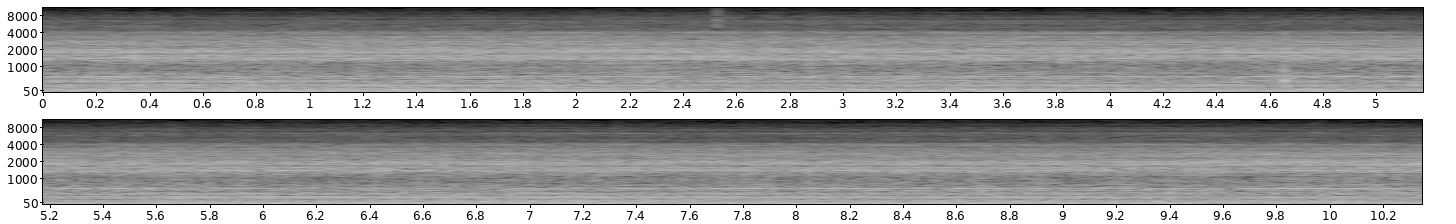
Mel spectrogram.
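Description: Engine of an off-road vehicle running at a steady, even speed, with a constant rush of road and wind noise over it.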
